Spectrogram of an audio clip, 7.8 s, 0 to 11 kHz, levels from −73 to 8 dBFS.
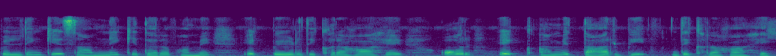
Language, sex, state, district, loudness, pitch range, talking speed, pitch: Hindi, female, Bihar, Begusarai, -22 LUFS, 200-235 Hz, 145 wpm, 220 Hz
